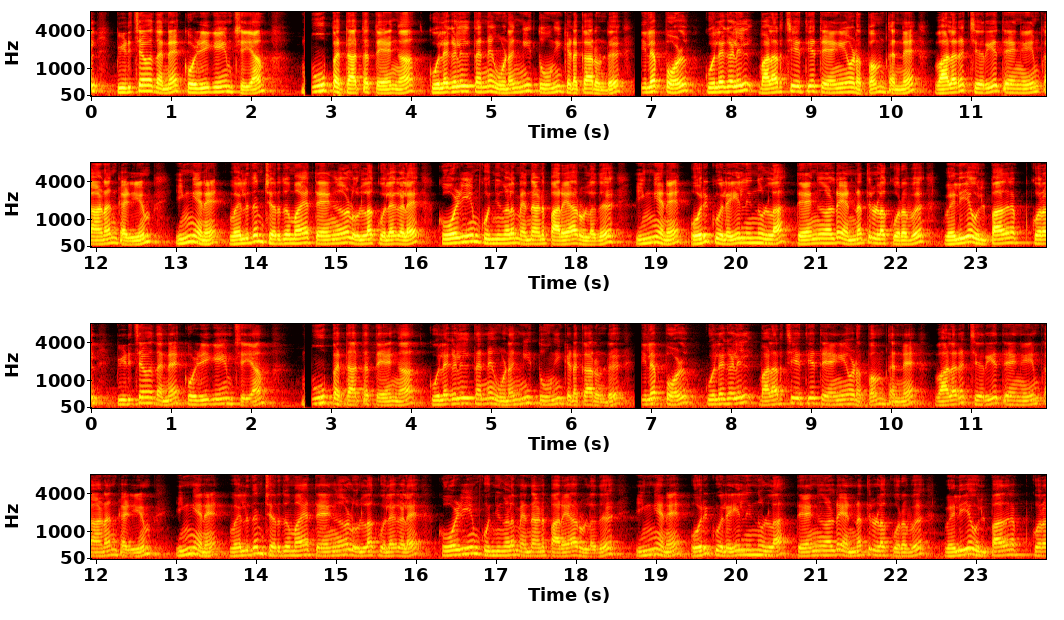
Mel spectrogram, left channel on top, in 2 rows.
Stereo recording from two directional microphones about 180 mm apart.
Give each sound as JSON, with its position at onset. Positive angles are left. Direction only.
{"t": 0.0, "sound": "speech", "side_deg": 35}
